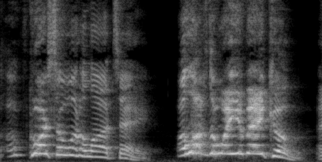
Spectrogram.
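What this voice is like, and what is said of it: Aggressive shouting. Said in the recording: “he's shouting aggressively in his agent's face”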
